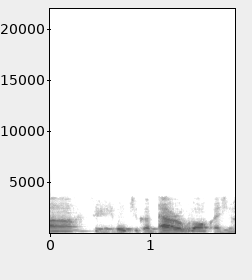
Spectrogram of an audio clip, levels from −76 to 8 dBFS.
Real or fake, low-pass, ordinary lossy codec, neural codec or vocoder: fake; 3.6 kHz; none; codec, 16 kHz, 0.5 kbps, X-Codec, HuBERT features, trained on general audio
